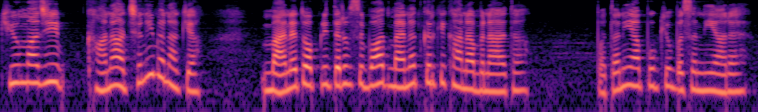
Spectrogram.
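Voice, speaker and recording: A woman's voice: high voice, a little fast, darkish tone, lightly acted. A woman playing a dutiful, put-upon young city daughter-in-law in a cartoon family story, polite, earnest and a little plaintive. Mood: puzzled, hurt. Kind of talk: Hindi animated family story acting.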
